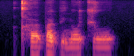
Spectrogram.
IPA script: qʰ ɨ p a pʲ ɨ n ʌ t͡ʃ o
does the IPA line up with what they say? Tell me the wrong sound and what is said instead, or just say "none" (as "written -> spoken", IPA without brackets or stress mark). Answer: ʌ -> ɔ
